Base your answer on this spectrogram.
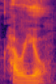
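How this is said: The stress falls on the word you. The question is thrown back to the other person. "That sounds more like we're emphasizing you"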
